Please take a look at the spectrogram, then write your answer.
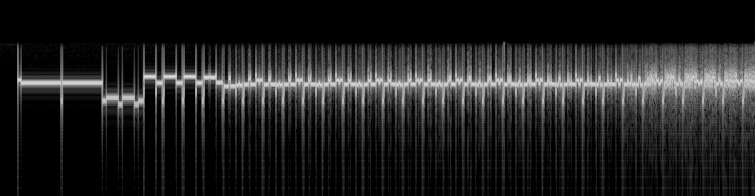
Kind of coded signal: SSTV (slow-scan television)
